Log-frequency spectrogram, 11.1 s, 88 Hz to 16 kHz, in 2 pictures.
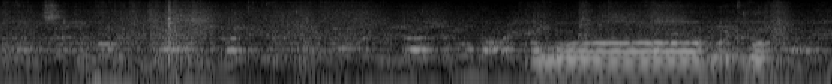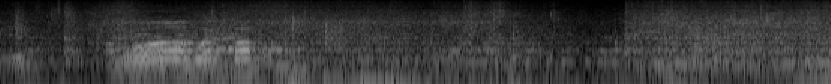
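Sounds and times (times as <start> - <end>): faint indistinct voices: 0.0 - 10.6
room noise: 0.0 - 11.0.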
